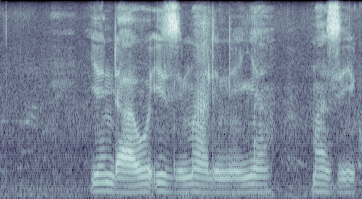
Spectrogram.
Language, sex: Xhosa, male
